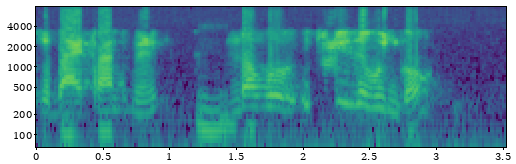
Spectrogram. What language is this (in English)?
Wolof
